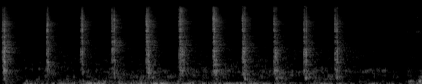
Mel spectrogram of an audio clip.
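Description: A computer mouse scroll wheel clicking notch by notch as a page is scrolled: about eleven short, evenly spaced clicks at roughly three a second, stopping shortly before the end.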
